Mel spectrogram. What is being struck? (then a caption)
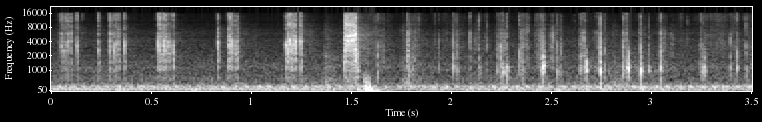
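Paper sticky note pad. Fingertips bend, riffle and scratch the pages and edges of a small, solid pink paper sticky note pad. The result is a quick run of dry, papery flicks and scratchy rustles with bright edges, over a steady low hum. One slightly louder scrape stands out partway through.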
